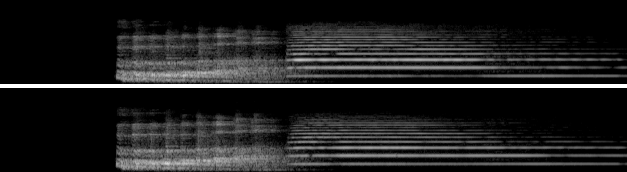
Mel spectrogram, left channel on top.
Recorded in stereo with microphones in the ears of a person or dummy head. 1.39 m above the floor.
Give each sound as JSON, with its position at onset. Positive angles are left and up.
{"t": 1.2, "sound": "laughter", "side_deg": -25, "distance_m": 1.2}
{"t": 2.9, "sound": "a trumpet", "side_deg": 65, "distance_m": 0.8}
